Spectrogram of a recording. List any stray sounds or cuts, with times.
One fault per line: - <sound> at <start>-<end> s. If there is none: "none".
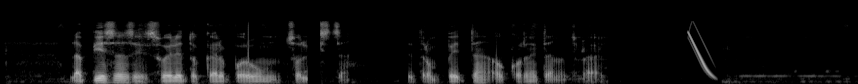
- dropout at 3.1-3.2 s
- chirp at 6.9-7.2 s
